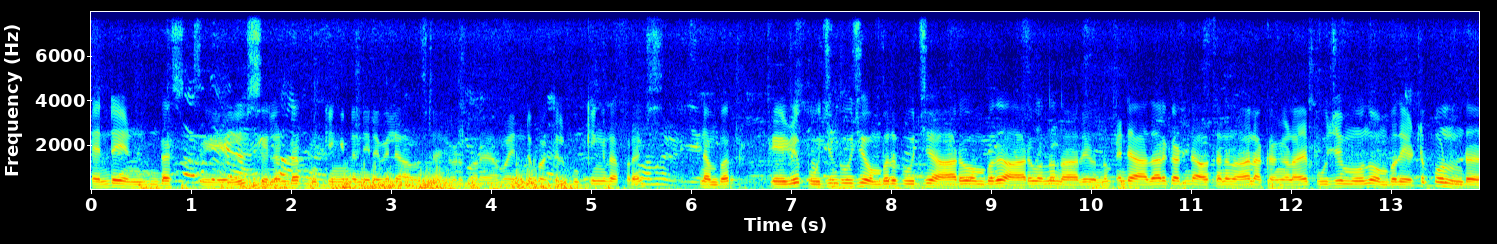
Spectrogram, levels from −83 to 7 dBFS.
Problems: continuous background conversations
